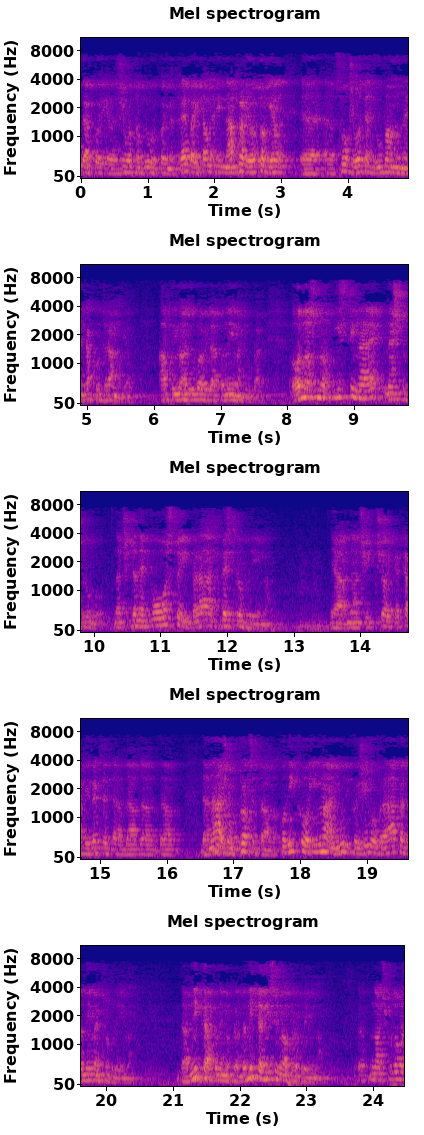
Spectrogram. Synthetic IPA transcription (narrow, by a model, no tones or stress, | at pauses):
uɡakoʒiʋo̞t̪noɡd̪ɾuːɡoko̞jimet̪ɾe̞baːit̪amoinapɾaʋiot̪oɡjel | sʋoːɡʒiʋo̞t̪ajeʎuːbaʋmune̞kakod̪ɾamojel | ako̞imaːʎuːbaʋilako̞ne̞ːmaʎṵːba̰ʋi | o̞d̪no̞sno̞ist̪inaje̞ne̞ʃt̪o̞d̪ɾuɡo̞̰ːznaːt͡ʃid̪ane̞po̞ːst̪o̞jibɾaːk̪be̞spɾo̞bleːma̰ | jaːznaːt͡ʃit͡ʃo̞ʋjekkad̪biɾe̞klad̪ad̪ad̪ad̪a | d̪anaːd͡ʒemopɾo̞t̪ent̪uaːlˠnoko̞likʰo̞ːimaʎuːd̪iko̞jiʒiːʋeuʋɾaːk̪ad̪aneːmajupɾo̞bleːma | d̪anikako̞neːmapɾoled̪anikad̪niːsuimalipɾo̞bleːma̰ | naːt͡ʃipod̪oo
